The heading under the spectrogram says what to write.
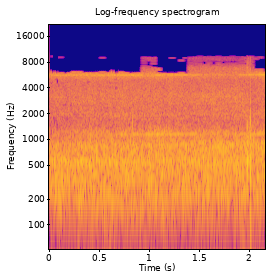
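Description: A steady, unbroken roar of a Keio 5000 series electric train running between Motoyawata and Hashimoto, broad and fairly loud, holding an even level throughout with no voices.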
